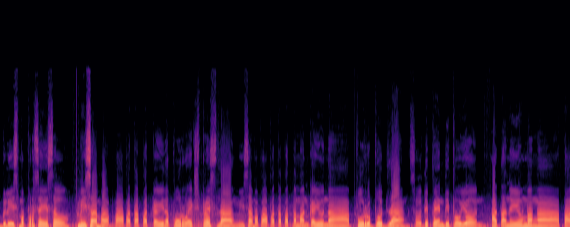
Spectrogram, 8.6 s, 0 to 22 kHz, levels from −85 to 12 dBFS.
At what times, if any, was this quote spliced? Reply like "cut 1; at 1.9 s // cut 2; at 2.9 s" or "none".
cut 1; at 1.0 s // cut 2; at 5.3 s // cut 3; at 7.3 s

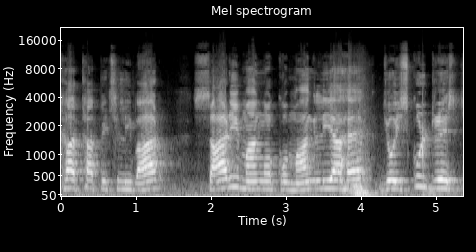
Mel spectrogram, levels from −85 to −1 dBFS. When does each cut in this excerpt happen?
cut 1; at 4.2 s

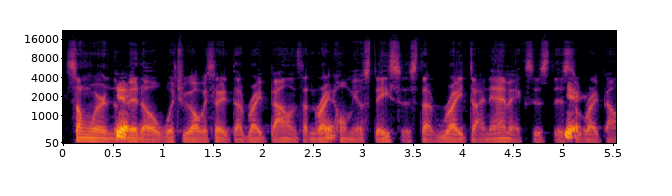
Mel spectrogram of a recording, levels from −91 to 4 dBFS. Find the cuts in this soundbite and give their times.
none

